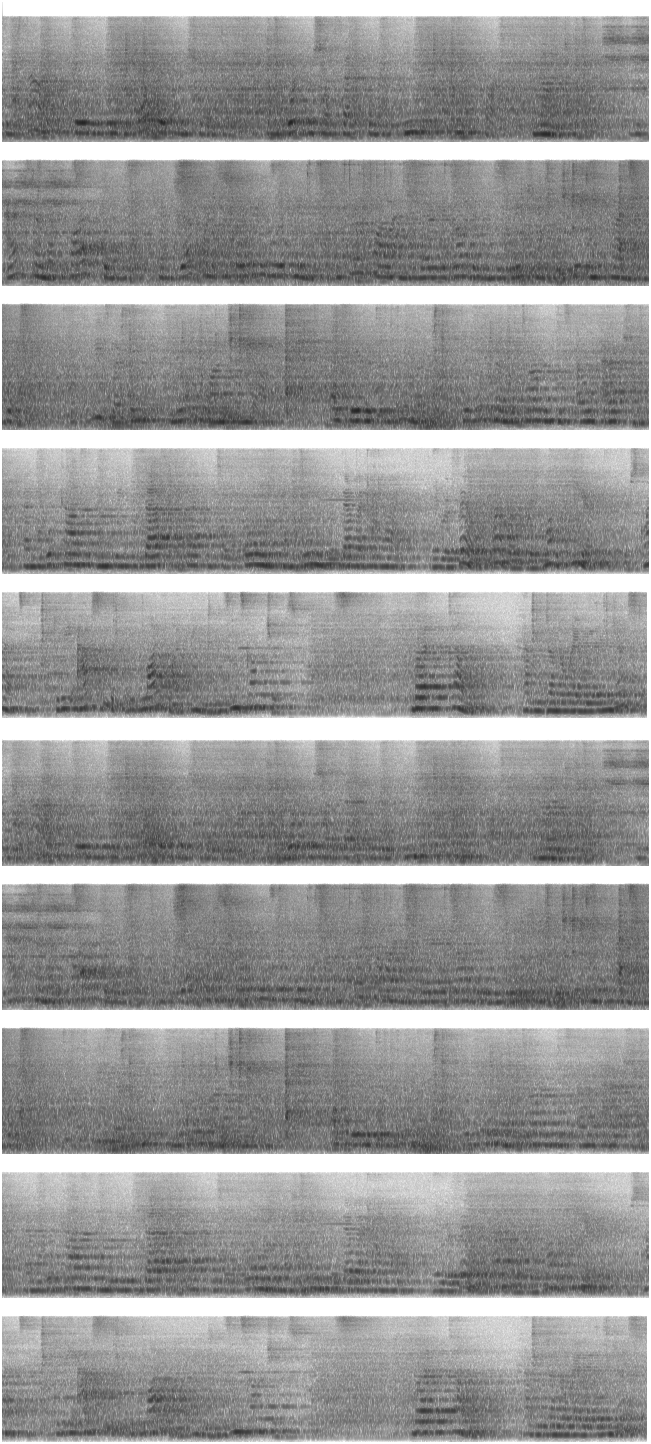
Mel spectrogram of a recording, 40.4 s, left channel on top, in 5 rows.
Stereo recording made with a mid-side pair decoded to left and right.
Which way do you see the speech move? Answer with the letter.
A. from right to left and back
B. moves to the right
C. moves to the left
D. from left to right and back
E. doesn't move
E.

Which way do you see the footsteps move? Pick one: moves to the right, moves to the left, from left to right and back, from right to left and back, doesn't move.
from left to right and back.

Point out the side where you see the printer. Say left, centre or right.
left.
